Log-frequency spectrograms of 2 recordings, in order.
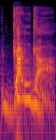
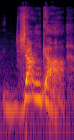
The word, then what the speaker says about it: Janga: they renamed the Angola Ganga. Angola Ganga. Janga. Angola Janga. Janga is spelled Janga. Angola Janga.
